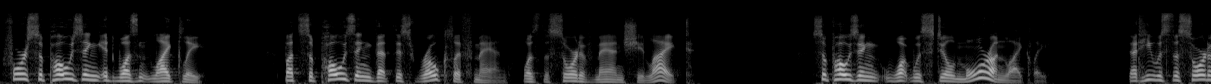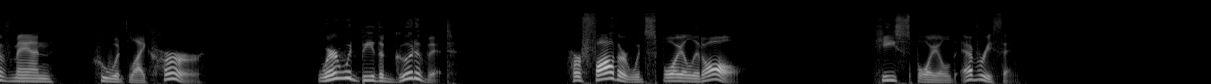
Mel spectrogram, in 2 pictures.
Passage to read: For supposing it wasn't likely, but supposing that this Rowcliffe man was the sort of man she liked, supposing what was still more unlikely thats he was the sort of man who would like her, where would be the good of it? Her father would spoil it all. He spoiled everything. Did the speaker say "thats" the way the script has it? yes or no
no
